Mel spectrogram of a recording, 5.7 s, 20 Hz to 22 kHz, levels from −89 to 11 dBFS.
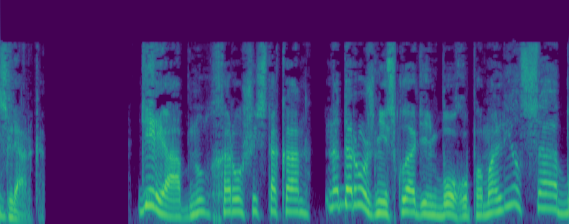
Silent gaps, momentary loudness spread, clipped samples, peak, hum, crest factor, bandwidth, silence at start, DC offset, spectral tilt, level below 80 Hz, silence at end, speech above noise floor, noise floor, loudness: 0.47-1.28 s; 6 LU; under 0.1%; -2 dBFS; none; 16 dB; 11.5 kHz; 0 s; under 0.1%; -5 dB/octave; -54 dBFS; 0 s; over 72 dB; under -90 dBFS; -18 LUFS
